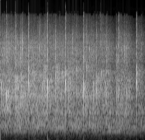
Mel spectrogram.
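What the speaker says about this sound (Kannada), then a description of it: "ವಾಣಿ ಆಳುವ ಮತ್ತು ರೋಹಿನಾಥ್ ಅವರಿಗೆ ಒಂದು ಚಪ್ಪಾಳೆ ಕೊಡಿ ಒಂದು" A crowd at a health check-up event in Ullal applauds for municipal commissioner Vani Alva and Rohinath: loud, dense clapping that carries on evenly for about three seconds, with individual sharp claps standing out.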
